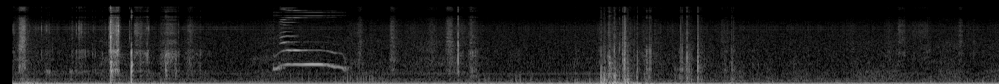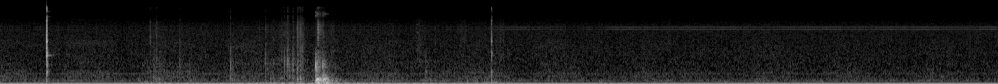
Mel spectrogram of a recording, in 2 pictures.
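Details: Merlin, a very active nine-week-old kitten, gives one short falling meow near the start, then a few thumps, clicks and handling knocks over a steady background hiss.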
